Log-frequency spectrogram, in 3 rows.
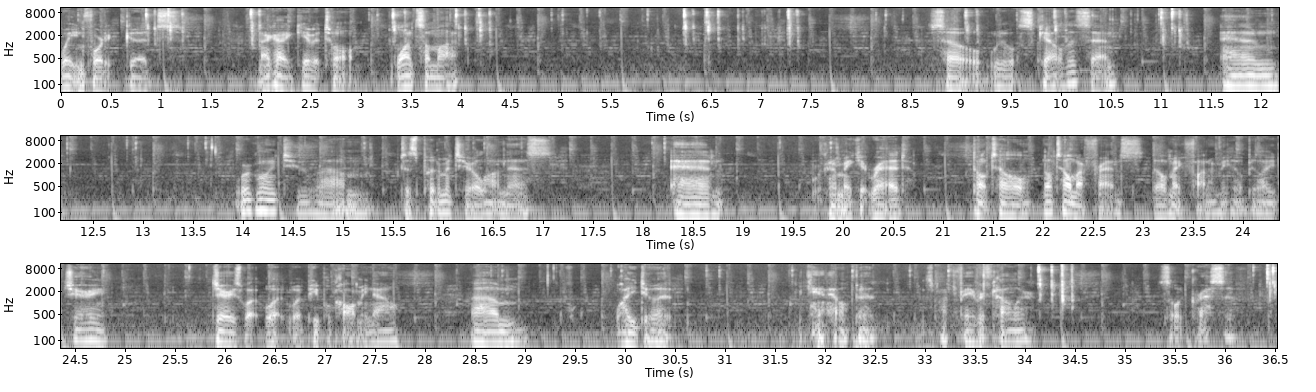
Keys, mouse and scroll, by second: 0.1 click, 0.8-1.8 typing, 3.0 click, 3.3-4.1 typing, 3.7 click, 4.8 click, 5.2-7.2 typing, 5.5 middle click, 5.8 scroll down 1, 8.0 click, 8.3 middle click, 8.9 s, 9.4 click, 9.8 s, 10.2 click, 10.4 scroll, 10.5 scroll down 1, 10.7 middle click, 12.0 click, 12.8 click, 13.3 click, 18.0 click, 29.7 click, 30.7 click, 34.0 KP_Enter, 35.9 middle click, 36.4 alt+a.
